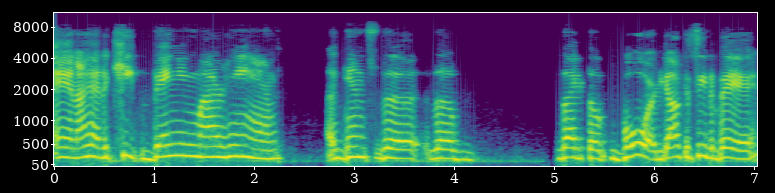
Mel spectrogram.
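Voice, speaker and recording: Somewhat breathy, a woman speaks at a fairly slow pace and medium pitch, with fairly even intonation and very even loudness. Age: 30s. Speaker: hospital patient. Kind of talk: video call interview. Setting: hospital bed, video call. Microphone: bad reception, dropping out.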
